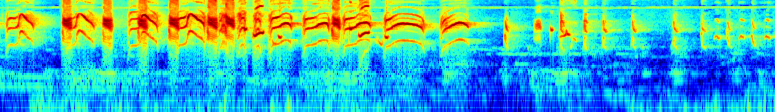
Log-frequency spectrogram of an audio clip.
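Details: Sooty-headed bulbul, known locally as kutilang garuda, singing energetically to call a rival: a rapid, dense burst of bright whistled and chattering notes in the first half, then sparser, clipped chirps with faint background noise.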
